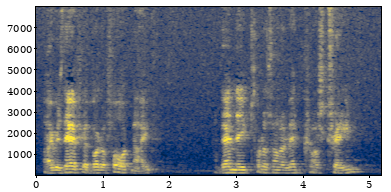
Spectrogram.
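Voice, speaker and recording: Noticeable background noise sits under a man speaking at a medium pitch. He keeps a moderate pace with a flat, monotone intonation. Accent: Welsh. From Wales. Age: 80s+. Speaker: war veteran; former engineer. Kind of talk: oral history interview answer.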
